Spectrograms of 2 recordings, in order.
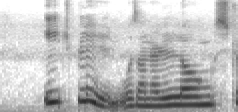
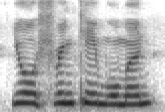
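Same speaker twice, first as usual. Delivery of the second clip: put-on a louder, gloating old husband; Mr Twit; 4 semitones higher, 6 dB louder than usual. Husband taunts his wife, loud and gloating. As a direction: lean in, relishing the lie.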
